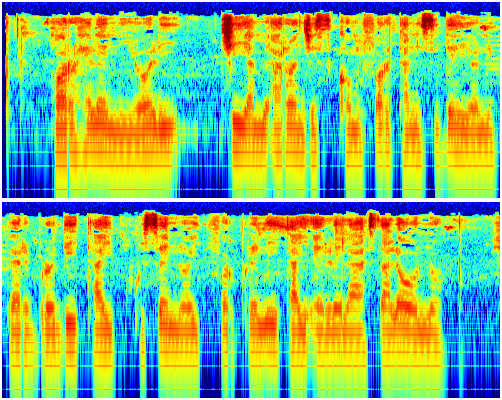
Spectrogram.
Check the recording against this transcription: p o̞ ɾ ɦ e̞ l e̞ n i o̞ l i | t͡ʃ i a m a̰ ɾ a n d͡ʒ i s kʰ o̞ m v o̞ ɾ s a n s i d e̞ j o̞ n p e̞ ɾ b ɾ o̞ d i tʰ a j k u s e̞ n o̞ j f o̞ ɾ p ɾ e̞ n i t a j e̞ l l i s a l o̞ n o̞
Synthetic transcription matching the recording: p o̞ ɾ ɦ e̞ l e̞ n i o̞ l i | t͡ʃ i a m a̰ ɾ a n d͡ʒ i s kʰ o̞ m f o̞ ɾ t a n s i d e̞ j o̞ n p e̞ ɾ b ɾ o̞ d i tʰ a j k u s e̞ n o̞ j f o̞ ɾ p ɾ e̞ n i t a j e̞ l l a s a l o̞ n o̞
